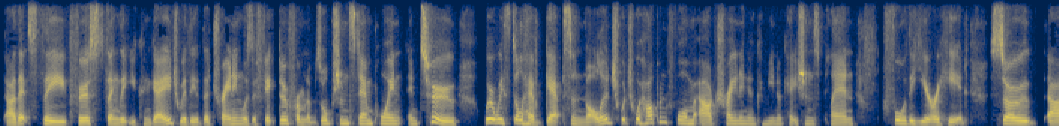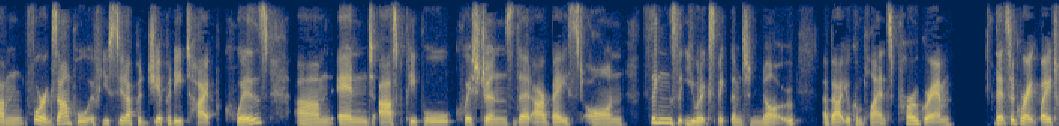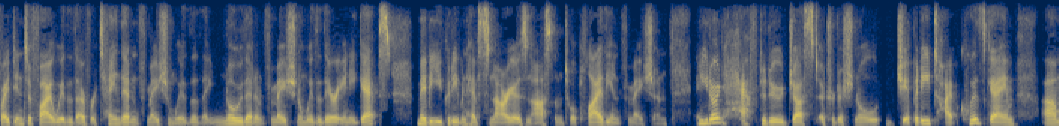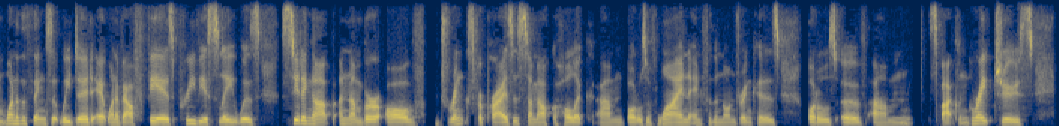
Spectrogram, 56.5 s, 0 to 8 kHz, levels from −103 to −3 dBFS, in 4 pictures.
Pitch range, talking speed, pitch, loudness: 155-185 Hz, 170 wpm, 165 Hz, -25 LUFS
